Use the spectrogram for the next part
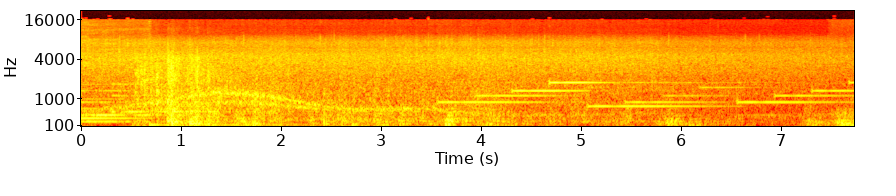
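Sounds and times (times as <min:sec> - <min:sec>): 
gliding note: 0:00.0 - 0:07.3
deep thunder rumbling and rolling: 0:00.0 - 0:07.7
faint sustained musical tones: 0:00.0 - 0:07.7
steady rain hissing: 0:00.0 - 0:07.7.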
